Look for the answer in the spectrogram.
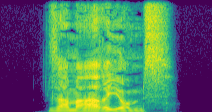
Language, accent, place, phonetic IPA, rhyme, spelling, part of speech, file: German, Germany, Berlin, [zaˈmaːʁiʊms], -aːʁiʊms, Samariums, noun, De-Samariums.ogg
- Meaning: genitive singular of Samarium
